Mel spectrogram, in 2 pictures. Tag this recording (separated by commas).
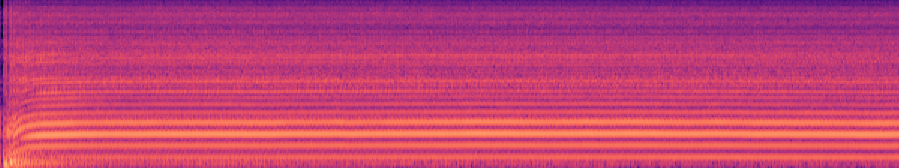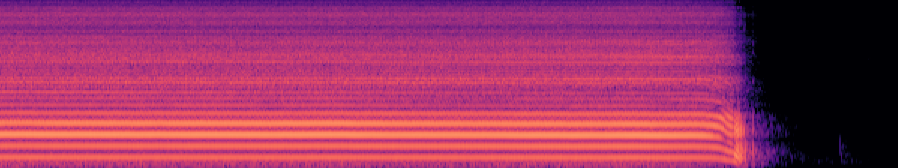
Tools, Drill, Power tool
